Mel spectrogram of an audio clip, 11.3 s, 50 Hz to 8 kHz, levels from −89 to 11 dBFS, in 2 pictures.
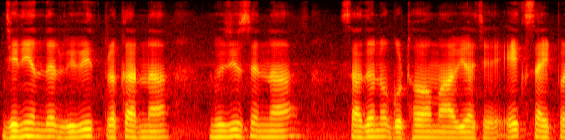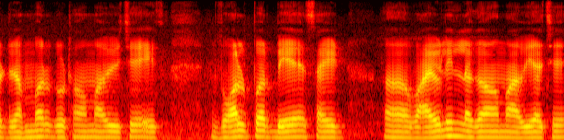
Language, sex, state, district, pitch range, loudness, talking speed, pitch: Gujarati, male, Gujarat, Valsad, 115-130 Hz, -19 LUFS, 145 wpm, 120 Hz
